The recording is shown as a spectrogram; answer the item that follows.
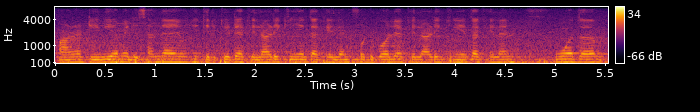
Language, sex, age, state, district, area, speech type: Sindhi, male, 18-30, Rajasthan, Ajmer, urban, spontaneous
